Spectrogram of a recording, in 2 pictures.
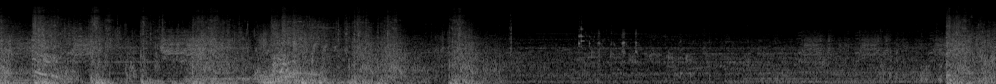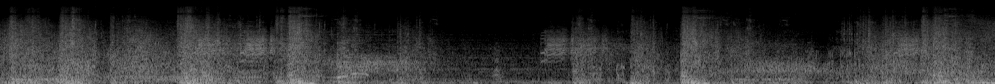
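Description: Weapons clash and slash in quick, loud bursts of fighting.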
